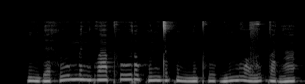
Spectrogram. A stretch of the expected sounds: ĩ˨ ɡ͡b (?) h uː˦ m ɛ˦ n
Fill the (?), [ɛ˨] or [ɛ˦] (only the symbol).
ɛ˨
